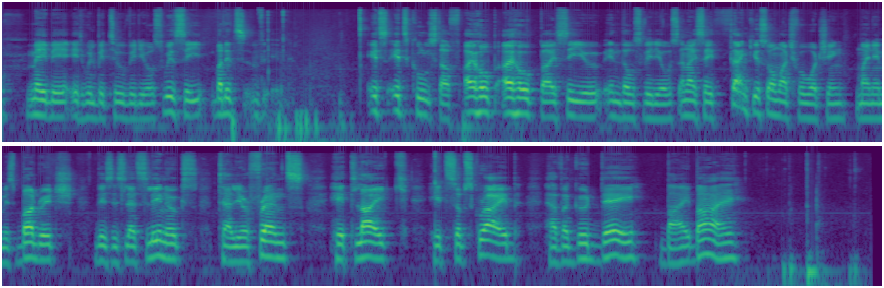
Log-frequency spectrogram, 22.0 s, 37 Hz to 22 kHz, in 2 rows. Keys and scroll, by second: 21.4 super+Print.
